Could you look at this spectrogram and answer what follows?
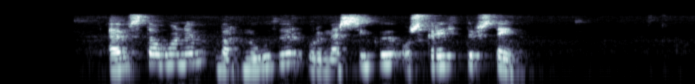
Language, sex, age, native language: Icelandic, female, 30-39, Icelandic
